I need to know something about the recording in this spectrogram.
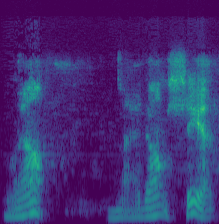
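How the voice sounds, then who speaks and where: A man teaching an online class over a laptop video call, explaining step by step and pausing to look for things on his screen. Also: mid-range voice, gravelly, sharp tone, husky, highs cut off. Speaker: instructor.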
